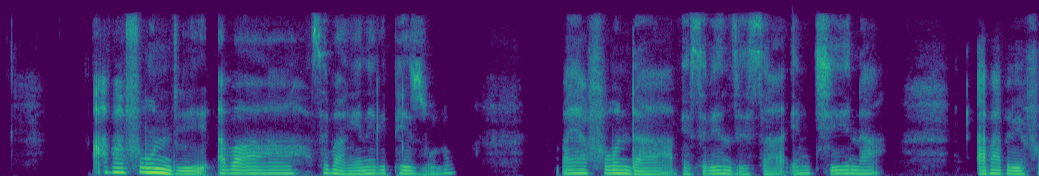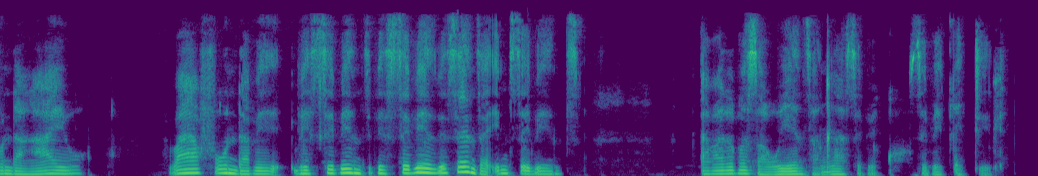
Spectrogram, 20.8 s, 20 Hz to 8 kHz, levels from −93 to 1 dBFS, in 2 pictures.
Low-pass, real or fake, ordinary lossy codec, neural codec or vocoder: 7.2 kHz; real; AAC, 48 kbps; none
